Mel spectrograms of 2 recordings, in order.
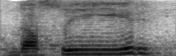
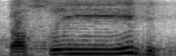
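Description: First: The final consonant is a clear r. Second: The final consonant sounds close to d. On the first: The speaker calls it right. "الأصل بصير" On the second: The speaker calls it wrong. "بعضهم يريد أن يرققها فيأتي بدال"

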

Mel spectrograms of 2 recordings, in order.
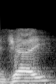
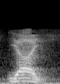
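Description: First: The word begins with a j sound. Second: The word begins with a y sound. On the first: "مثلا جاي يعني قادم" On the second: "يقول ياي"

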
